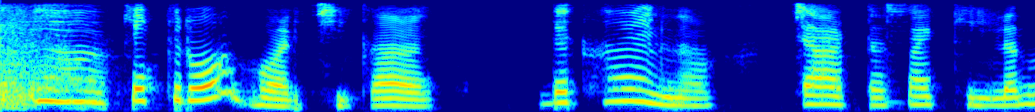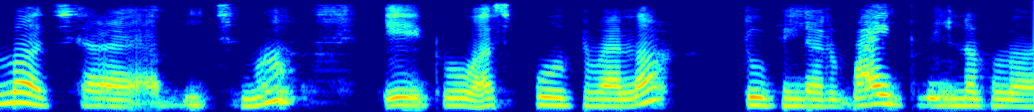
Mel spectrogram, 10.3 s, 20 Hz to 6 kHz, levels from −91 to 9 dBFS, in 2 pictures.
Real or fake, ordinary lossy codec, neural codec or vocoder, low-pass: fake; none; codec, 44.1 kHz, 1.7 kbps, Pupu-Codec; 5.4 kHz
